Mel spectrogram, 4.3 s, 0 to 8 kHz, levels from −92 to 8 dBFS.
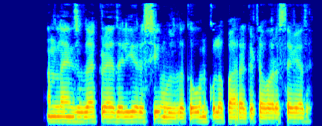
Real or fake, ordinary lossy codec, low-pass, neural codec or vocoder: real; MP3, 48 kbps; 7.2 kHz; none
